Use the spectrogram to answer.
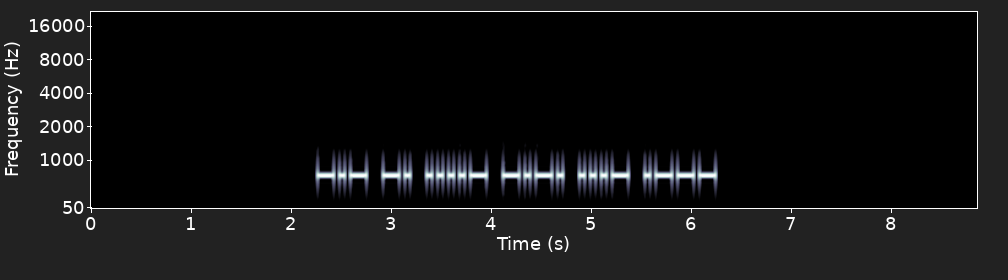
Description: Morse code, heard as a keyed tone, about 21 wpm, 700 Hz. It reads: KN4CVJ
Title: USA Call Signs - 6 Characters - Repeated 2x - 22wpm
